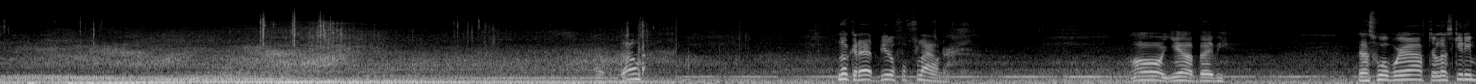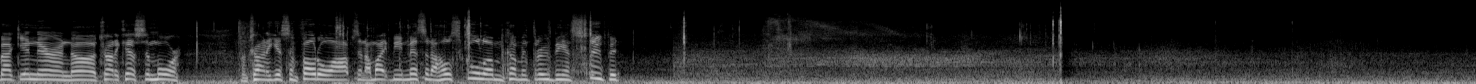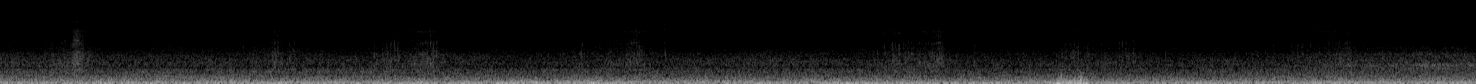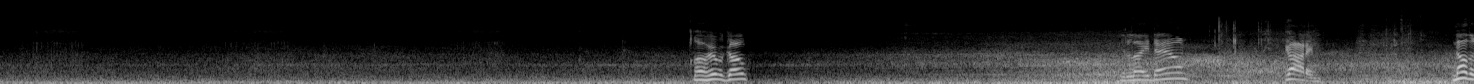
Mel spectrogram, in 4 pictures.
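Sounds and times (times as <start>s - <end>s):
low outdoor rumble: 0.0s - 59.0s.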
